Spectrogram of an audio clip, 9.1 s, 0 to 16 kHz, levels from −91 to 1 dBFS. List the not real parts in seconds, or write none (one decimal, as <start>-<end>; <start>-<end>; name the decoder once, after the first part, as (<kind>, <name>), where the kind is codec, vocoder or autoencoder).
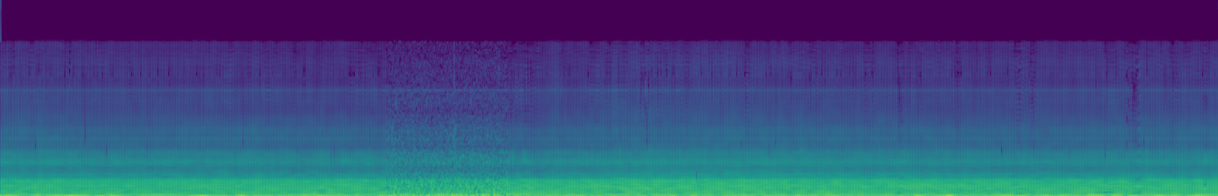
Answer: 0.0-2.9 (vocoder, BigVGAN v2); 3.8-9.1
